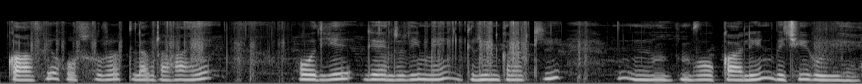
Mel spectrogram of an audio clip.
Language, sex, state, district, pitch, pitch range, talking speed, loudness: Hindi, female, Madhya Pradesh, Bhopal, 220 Hz, 210-235 Hz, 125 wpm, -21 LUFS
